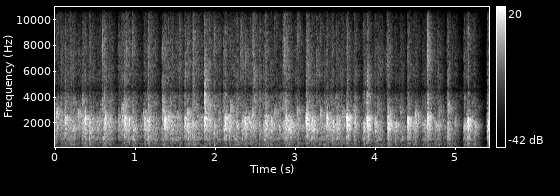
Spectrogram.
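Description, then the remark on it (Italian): A live audience in a hall applauds steadily as it is welcomed at an evening dedicated to Franco Califano, dense overlapping claps for several seconds, with no speech over it. “Allora, intanto do il benvenuto al pubblico che è in sala. Ci fate un applauso, se no mi fate fare figura con la gente a casa.”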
